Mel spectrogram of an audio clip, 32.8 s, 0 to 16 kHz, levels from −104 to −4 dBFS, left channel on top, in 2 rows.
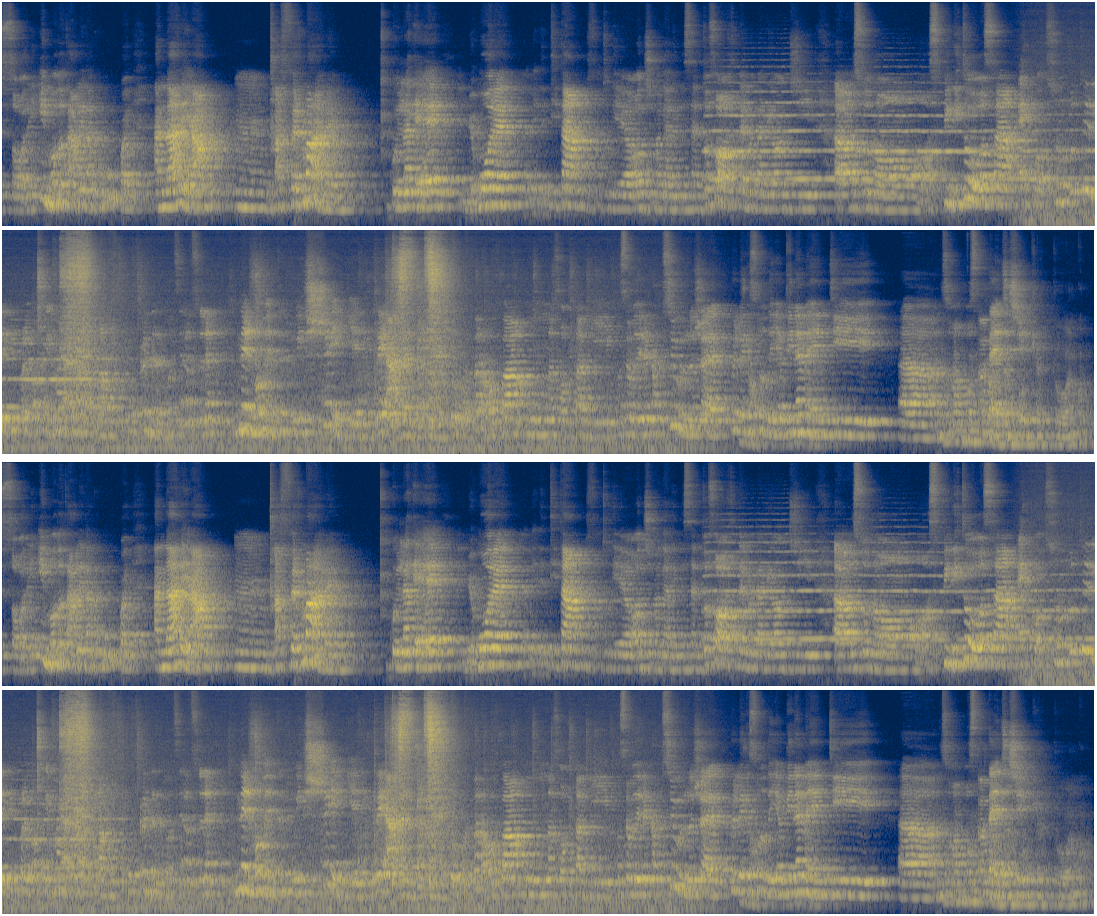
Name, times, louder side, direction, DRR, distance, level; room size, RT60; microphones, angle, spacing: voice 1, 0.0-3.2 3.5-5.1 5.8-8.7 9.0-29.4 29.8-30.8 31.0-31.7, right 1 dB, 90° right, -6 dB, 1.0 m, -29 dB
Trumpet, 10.5-18.2, left 2 dB, 60° right, 0.8 m, -37 dB
sound 1, 15.2-27.0, right 2 dB, 30° right, 0.4 m, -32 dB
voice 2, 27.4-28.2 28.5-28.6 30.5-32.6, left 1 dB, 45° left, -1 dB, 0.4 m, -39 dB
2.6 x 2.4 x 2.8 m, 1.5 s
head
